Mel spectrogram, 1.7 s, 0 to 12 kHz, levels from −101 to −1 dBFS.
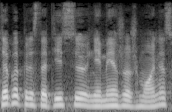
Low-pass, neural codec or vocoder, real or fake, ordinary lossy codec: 10.8 kHz; codec, 24 kHz, 0.9 kbps, WavTokenizer, medium speech release version 2; fake; Opus, 64 kbps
